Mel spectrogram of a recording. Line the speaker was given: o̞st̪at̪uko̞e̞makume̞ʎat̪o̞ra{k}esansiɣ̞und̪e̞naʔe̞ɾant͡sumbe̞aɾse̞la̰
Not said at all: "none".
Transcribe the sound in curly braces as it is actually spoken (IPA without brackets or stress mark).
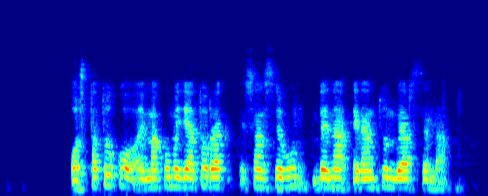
k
